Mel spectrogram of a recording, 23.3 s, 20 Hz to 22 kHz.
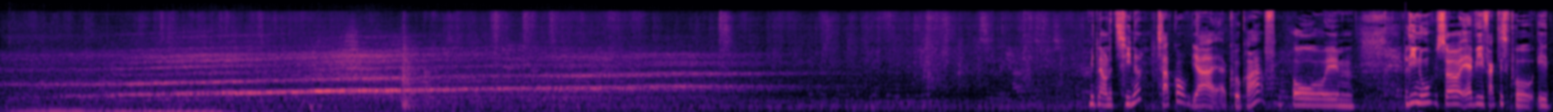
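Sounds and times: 
train rumbling along the rails: 0.0 - 13.4
speech: 16.4 - 23.2.

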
